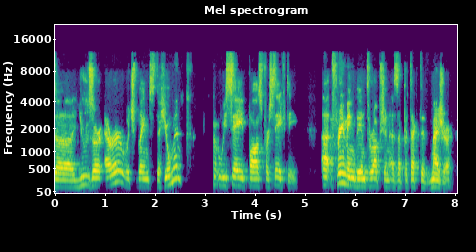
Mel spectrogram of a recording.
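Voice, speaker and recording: Poor audio carries a man's fairly high, slightly mellow voice as he presents on tech at a members' meeting over a video call. He fills the conference presentation with fillers and restarts.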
